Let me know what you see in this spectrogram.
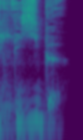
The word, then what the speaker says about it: Liebe: I, E. Эти две буквы вместе создают долгий звук «и» – «die Liebe» – «любовь».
